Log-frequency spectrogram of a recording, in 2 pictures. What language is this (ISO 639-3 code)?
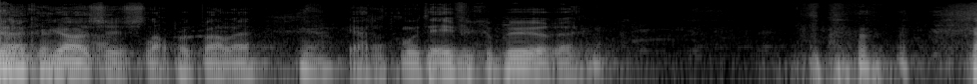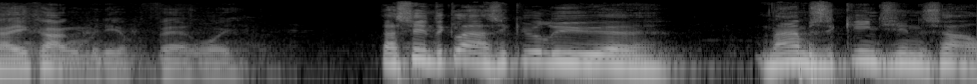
nld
